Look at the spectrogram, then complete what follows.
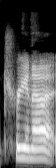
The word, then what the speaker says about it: Tríona: So And to be very clear, for those of you who are listening and are not Irish, Trina is spelled Triona, almost like Fiona, but with a TR, as she very helpfully helped me pronounce the first time that we chatted.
